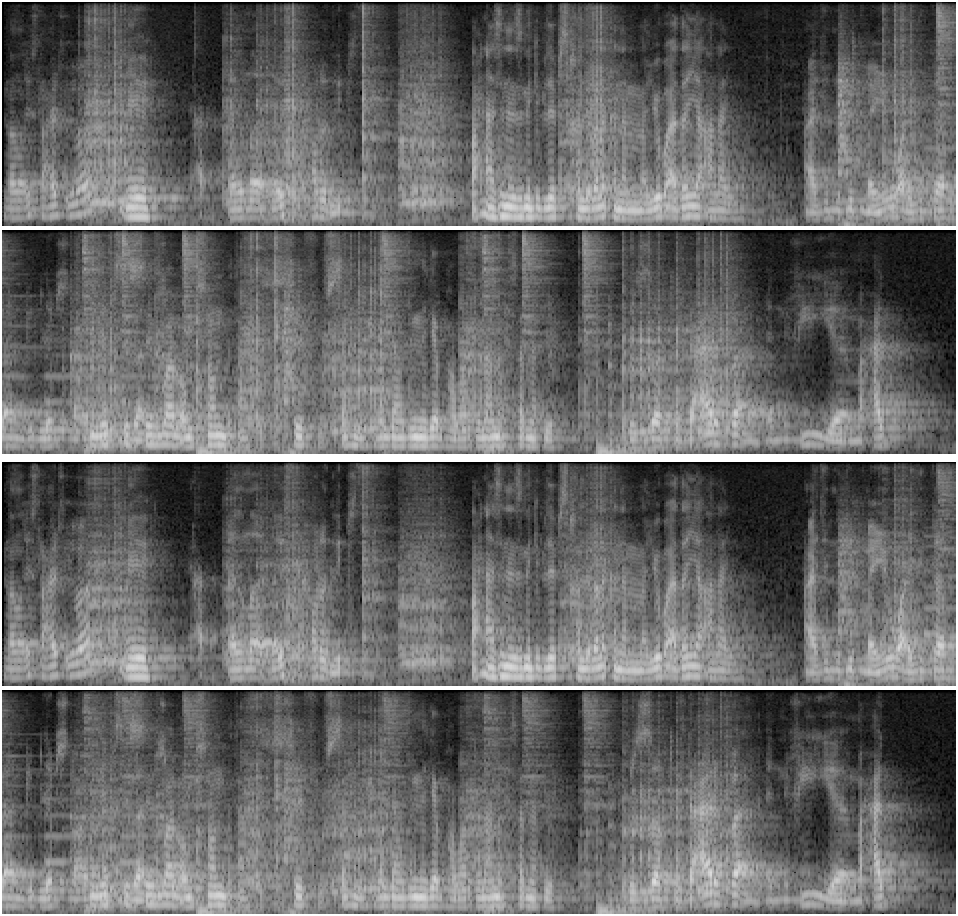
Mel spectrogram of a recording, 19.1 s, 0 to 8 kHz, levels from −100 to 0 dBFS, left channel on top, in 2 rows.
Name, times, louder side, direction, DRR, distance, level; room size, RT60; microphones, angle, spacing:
voice 1, 0.0-1.0 1.9-3.4 8.0-11.4 15.7-18.3, right 2 dB, 30° right, 9 dB, 0.7 m, -27 dB
sound 1, 0.8-5.1 5.6-7.0 7.3-14.7 15.3-16.9, left 2 dB, 40° left, 1.4 m, -34 dB
voice 2, 1.2-1.5 4.7-7.4 10.4-15.1, equal, ahead, 8 dB, 0.4 m, -23 dB
sound 2, 8.3-9.6 9.9-10.0 10.3-11.1 11.3-13.6 13.9-14.1 14.3-15.1 15.3-16.3, left 2 dB, 70° left, 2.3 m, -35 dB
sound 3, 9.0-13.2, right 7 dB, 80° right, 1.3 m, -45 dB
16.5 x 9.4 x 6.7 m, 1.4 s
head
